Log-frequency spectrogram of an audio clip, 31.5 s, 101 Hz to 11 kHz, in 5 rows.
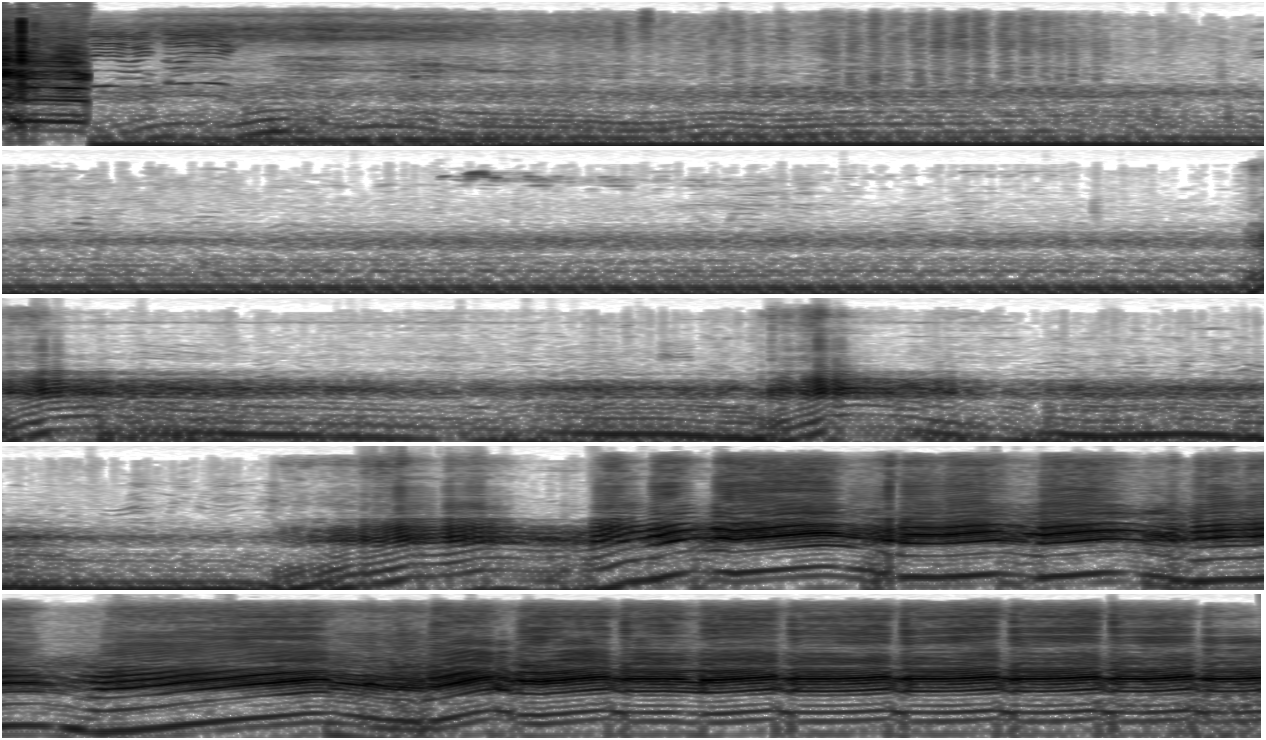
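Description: Toyota 86's flat-four engine held at steady revs for about the first twelve seconds. After that the revs rise and fall, and in the last third they swing up and down quickly as the car spins donuts.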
